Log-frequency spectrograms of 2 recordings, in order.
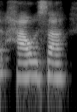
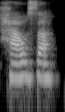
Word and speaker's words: Hausa: the H sorry no in the word hausa the age is pronounced when you listen to hausa speakers they do not say they say hausa okay good thank you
